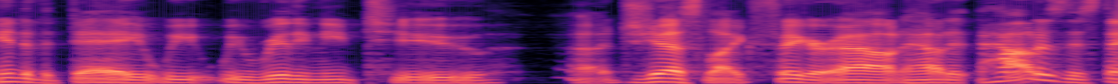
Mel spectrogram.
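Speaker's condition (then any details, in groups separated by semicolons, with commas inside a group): No condition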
